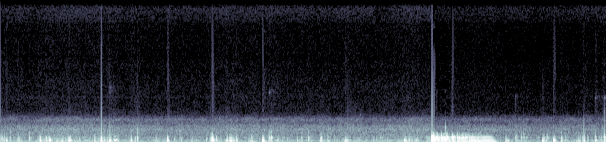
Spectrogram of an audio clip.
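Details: Person with diarrhea and an upset stomach: frequent gurgles and pops with a longer rumbling gurgle midway, giving non-stop, busy hyperactive bowel sounds.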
